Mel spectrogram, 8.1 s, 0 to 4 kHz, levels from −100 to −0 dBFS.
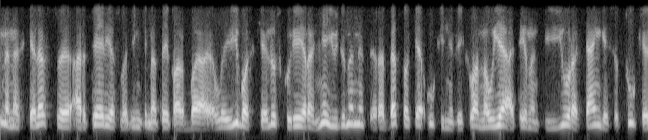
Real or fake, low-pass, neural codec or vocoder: real; 3.6 kHz; none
